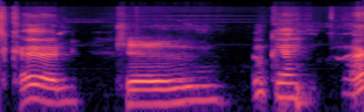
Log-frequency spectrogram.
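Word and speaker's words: Köln: know nobody complains when people say Cologne when it's Kern okay okay all right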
